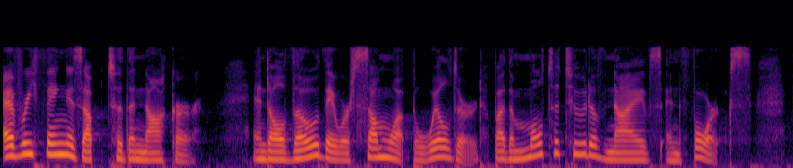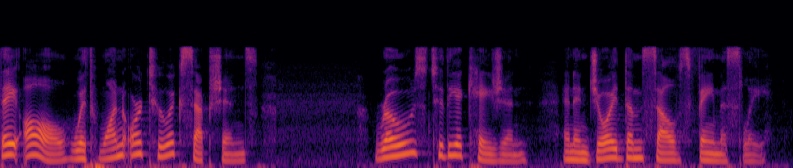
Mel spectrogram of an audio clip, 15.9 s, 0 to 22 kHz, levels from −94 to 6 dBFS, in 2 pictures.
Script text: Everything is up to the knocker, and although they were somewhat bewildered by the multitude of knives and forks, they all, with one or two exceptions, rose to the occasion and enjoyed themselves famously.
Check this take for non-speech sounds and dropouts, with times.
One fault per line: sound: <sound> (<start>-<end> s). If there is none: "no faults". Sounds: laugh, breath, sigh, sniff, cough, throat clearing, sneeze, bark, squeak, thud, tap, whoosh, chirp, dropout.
no faults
